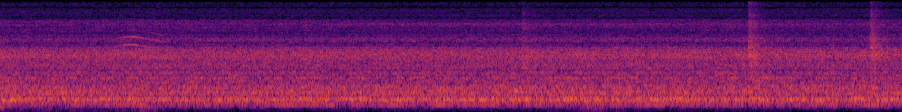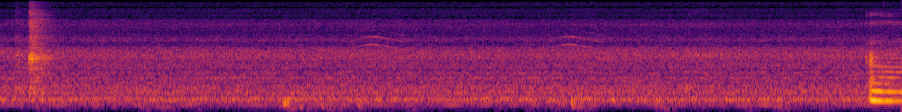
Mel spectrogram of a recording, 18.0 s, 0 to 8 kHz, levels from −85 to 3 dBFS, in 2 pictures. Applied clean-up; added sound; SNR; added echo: none; Cat; 17 dB; reverberation time 0.3 s.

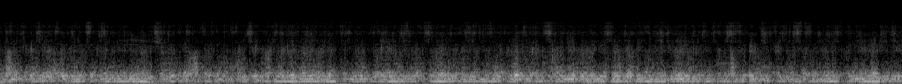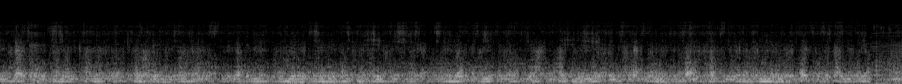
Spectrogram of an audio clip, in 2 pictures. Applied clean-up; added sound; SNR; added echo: neural separator model SepFormer DNS4.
